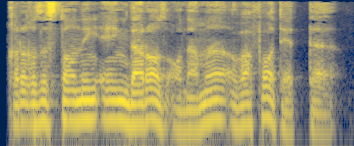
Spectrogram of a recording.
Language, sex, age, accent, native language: Uzbek, male, 25-34, Toshkent shahri, Uzbek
